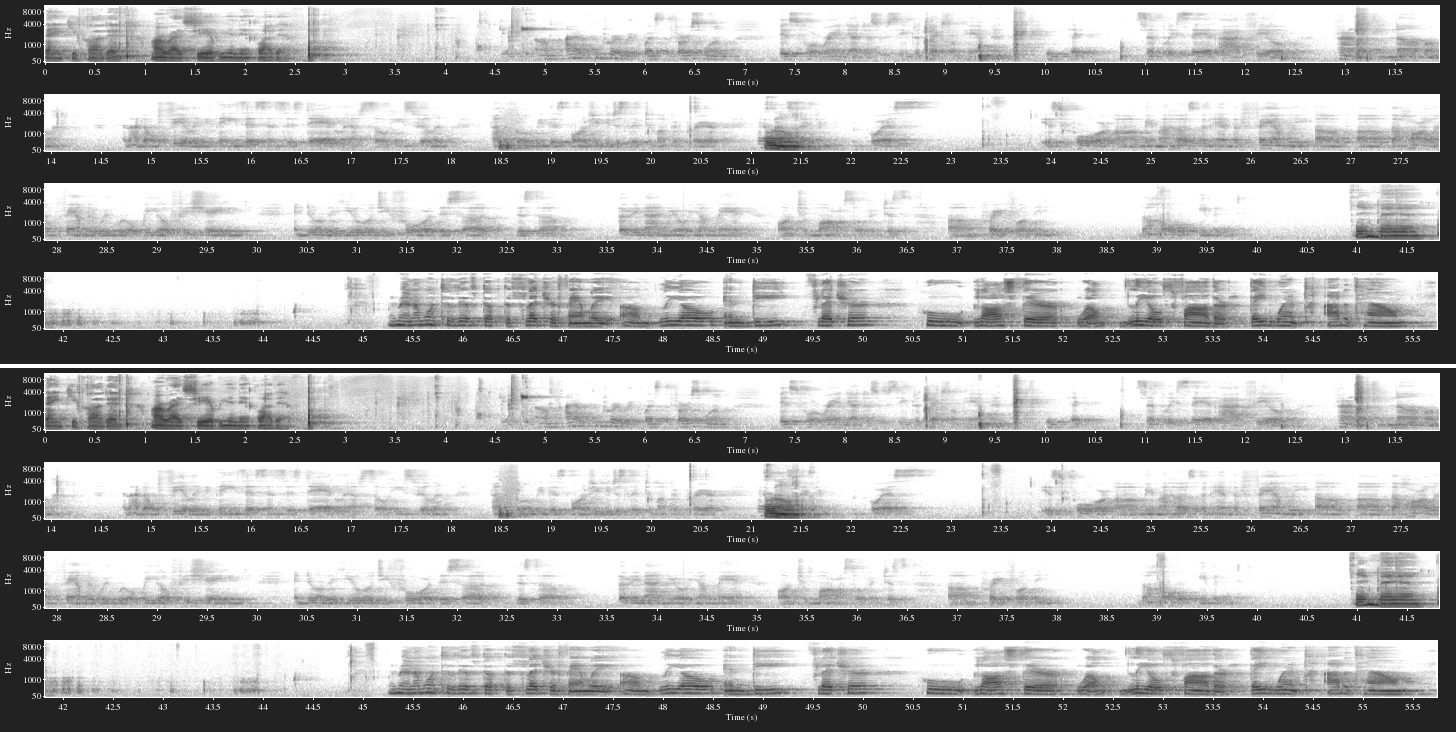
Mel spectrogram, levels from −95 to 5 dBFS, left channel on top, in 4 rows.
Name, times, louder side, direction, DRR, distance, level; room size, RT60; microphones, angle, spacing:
voice 1, 0.0-2.7 4.6-4.8 18.5-18.6 21.1-21.5 40.9-42.1 43.8-44.0, right 2 dB, 50° right, 0.9 m, -25 dB
voice 2, 4.5-9.6 10.0-10.4 10.9-12.4 12.9-14.2 14.7-22.7 23.9-33.1 33.6-34.9 35.2-37.9 38.8-39.8, equal, ahead, 4.9 m, -49 dB
voice 3, 45.2-49.2 49.5-50.1 50.6-55.5, left 2 dB, 80° left, 1.4 m, -28 dB
27.0 x 15.0 x 6.9 m
head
